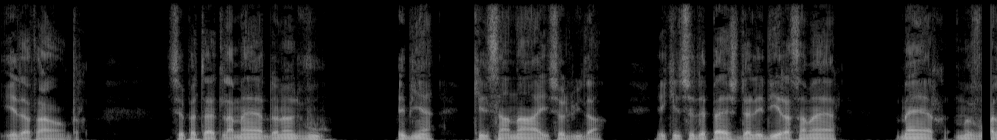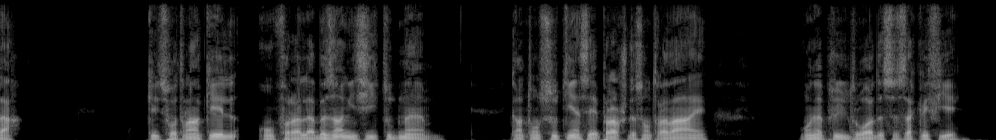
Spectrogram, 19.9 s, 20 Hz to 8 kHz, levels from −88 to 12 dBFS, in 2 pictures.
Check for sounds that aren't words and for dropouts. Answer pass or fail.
fail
